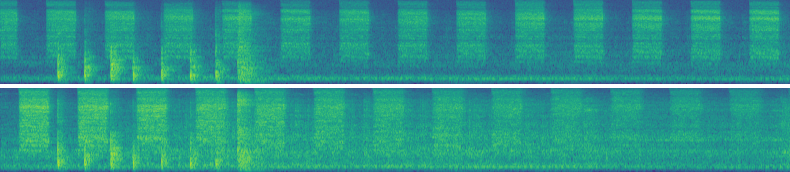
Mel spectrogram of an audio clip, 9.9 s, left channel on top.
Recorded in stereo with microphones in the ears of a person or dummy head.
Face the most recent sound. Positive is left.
turn(degrees=-60)  # may be behind; listen again after turning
